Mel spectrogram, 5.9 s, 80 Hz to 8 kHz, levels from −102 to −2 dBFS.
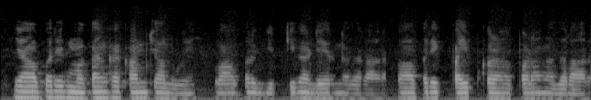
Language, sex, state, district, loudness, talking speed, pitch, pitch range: Hindi, male, Maharashtra, Aurangabad, -45 LUFS, 245 wpm, 115 Hz, 110-125 Hz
